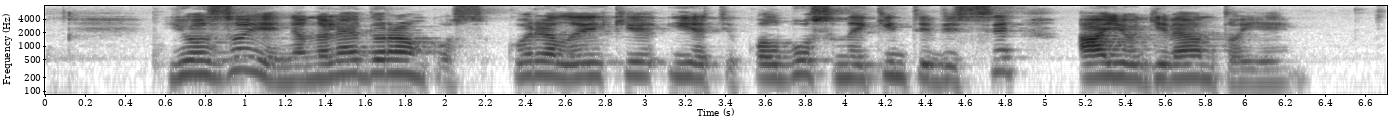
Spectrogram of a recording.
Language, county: Lithuanian, Tauragė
